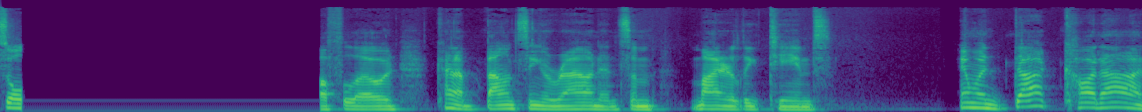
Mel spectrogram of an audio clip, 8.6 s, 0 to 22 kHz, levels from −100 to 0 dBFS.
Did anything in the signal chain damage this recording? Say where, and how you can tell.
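Yes. An audio dropout to a faint residue runs from 0.16 to 2.40 s. The speech cuts off abruptly for about 2.2 s, leaving only mains hum roughly 45 dB below it. That likely means a broken analogue connection, where the open input stays live and picks up hum.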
